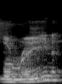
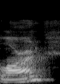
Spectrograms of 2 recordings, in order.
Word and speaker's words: Laurene: and by the way for those people it's Loren all right so you got to get the name pronounced pronounced right all right not Lauren so it's Loren and it's l to her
